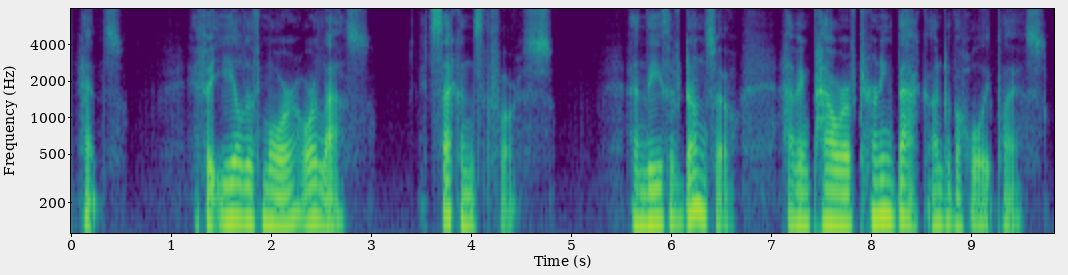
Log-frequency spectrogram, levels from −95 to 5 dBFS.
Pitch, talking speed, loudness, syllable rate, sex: 135 Hz, 155 wpm, -19 LUFS, 5.0 syllables/s, male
